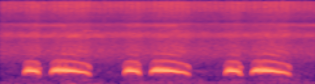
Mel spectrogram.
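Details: A Thổ Hú dove, a large handsome bird, gives a two-note coo: a short clipped note followed by a longer, slightly falling one, repeated about once a second, three times, against a quiet background.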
